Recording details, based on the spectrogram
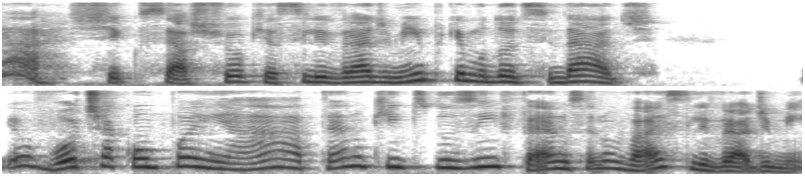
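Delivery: mocking, gloating taunt spoken through laughter. Retelling what a tormenting spirit said to a man who moved, retelling a laughing taunt.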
